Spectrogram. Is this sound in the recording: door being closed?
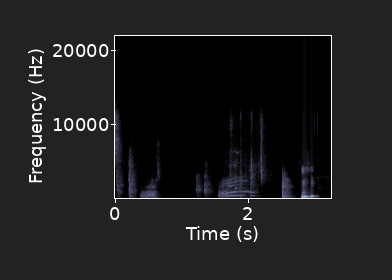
no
